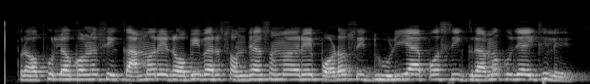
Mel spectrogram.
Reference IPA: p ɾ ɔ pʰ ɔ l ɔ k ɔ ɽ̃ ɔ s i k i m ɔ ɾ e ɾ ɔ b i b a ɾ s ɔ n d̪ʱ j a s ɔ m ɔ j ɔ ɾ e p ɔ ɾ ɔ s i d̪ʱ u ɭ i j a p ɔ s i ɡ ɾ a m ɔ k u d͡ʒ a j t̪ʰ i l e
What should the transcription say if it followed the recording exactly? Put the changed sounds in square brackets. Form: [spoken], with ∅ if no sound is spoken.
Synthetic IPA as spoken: p ɾ ɔ pʰ [u] l ɔ k ɔ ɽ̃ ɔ s i k [a] m ɔ ɾ e ɾ ɔ b i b a ɾ s ɔ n d̪ʱ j a s ɔ m ɔ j ɔ ɾ e p ɔ [ɽ] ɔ s i d̪ʱ u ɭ i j a p ɔ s i ɡ ɾ a m ɔ k u d͡ʒ a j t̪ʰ i l e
